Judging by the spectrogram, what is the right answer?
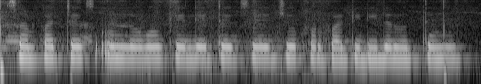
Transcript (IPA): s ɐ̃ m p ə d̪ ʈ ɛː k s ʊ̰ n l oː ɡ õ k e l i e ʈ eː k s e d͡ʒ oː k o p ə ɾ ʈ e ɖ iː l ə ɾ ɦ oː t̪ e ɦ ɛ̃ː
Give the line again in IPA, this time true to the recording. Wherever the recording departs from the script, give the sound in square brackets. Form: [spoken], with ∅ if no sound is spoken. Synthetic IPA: s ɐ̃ m p ə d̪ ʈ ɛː k s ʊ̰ n l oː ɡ õ k e l i e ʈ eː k s e d͡ʒ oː [p] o p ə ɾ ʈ [i] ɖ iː l ə ɾ ɦ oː t̪ e ɦ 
